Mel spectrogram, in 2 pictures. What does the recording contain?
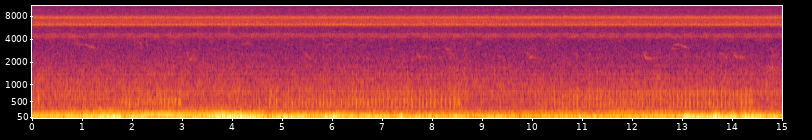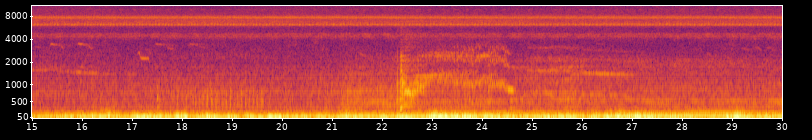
Soundscapes > Nature
Sounds recorded on a farm, using a Zoom H5. Chickens, bugs, light wind, trucks out in the distance. The ambiance of a warm late summer day.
